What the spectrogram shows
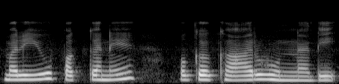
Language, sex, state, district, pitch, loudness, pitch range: Telugu, female, Telangana, Hyderabad, 215 Hz, -15 LUFS, 200-225 Hz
